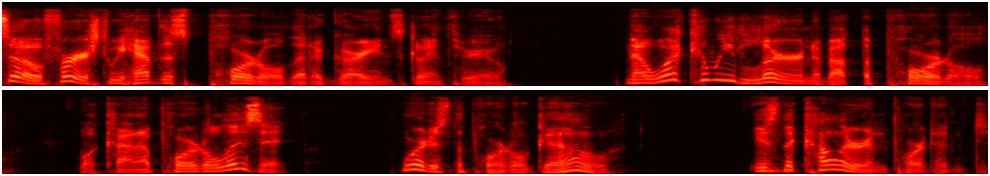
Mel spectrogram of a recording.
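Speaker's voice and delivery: earnest, overly serious analytical tone, played straight. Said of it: "trying to keep a serious face".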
